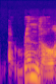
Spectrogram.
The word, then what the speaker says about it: Rindel: learned from Svetlana that your name is pronounced Rindel. I'm sorry, I was about to pronounce it if the E was sounded, so forgive me.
